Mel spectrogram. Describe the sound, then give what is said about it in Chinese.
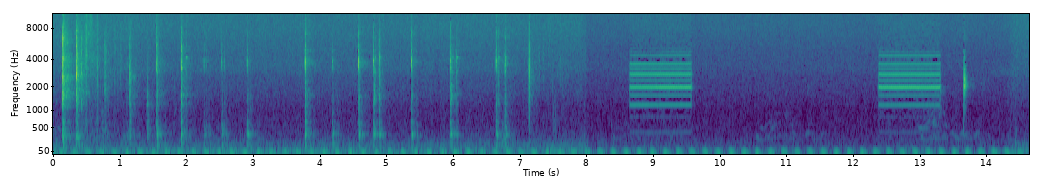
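A telephone is dialed to place a call. A long run of quick, even ticks comes first, then two separate bursts of steady electronic tone with a gap between them. “安排停当后，夜莺马上给许文挂电话。”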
